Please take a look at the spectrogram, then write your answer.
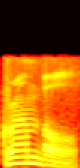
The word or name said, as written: grumble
